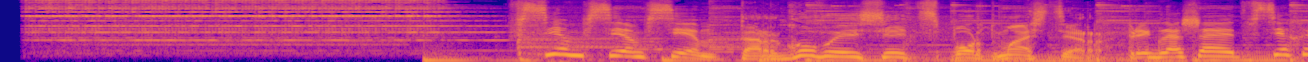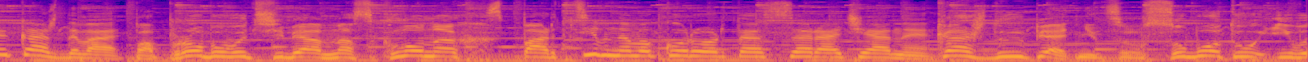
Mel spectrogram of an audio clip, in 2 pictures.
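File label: advert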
